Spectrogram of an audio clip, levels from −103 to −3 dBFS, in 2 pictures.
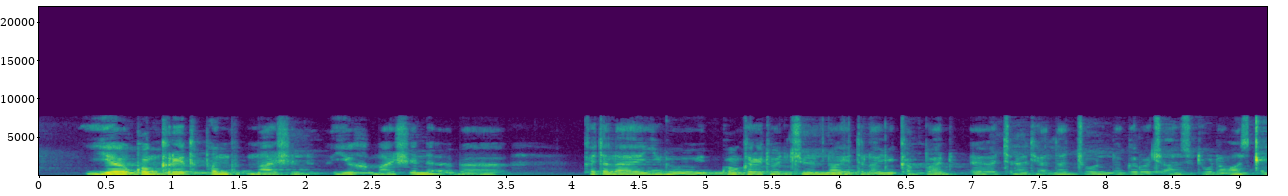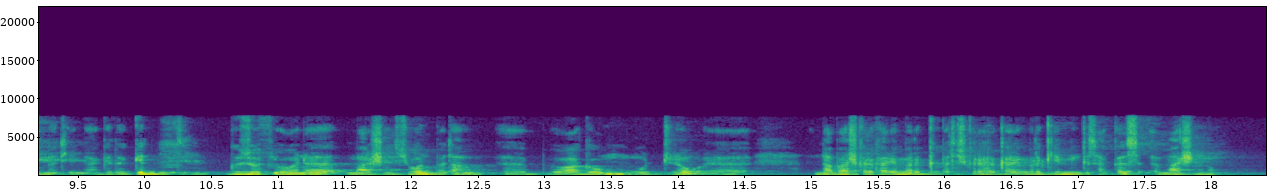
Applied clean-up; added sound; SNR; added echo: none; none; none; none.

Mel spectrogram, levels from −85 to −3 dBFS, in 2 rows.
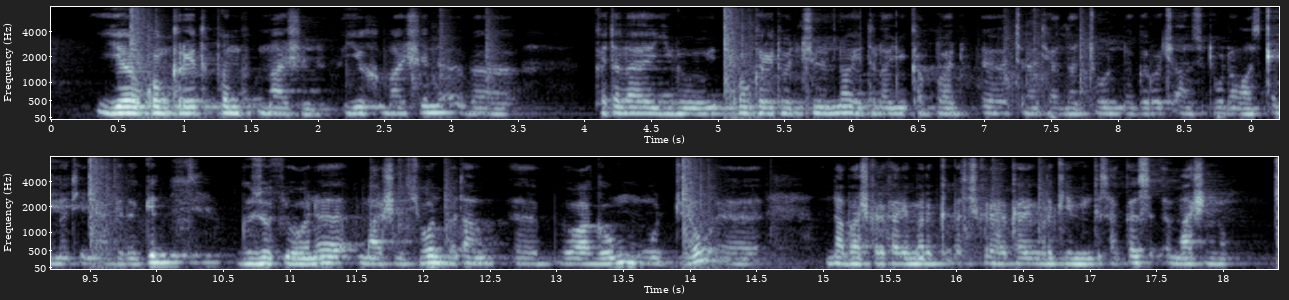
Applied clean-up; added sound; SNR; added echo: none; Slam; 19 dB; none.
